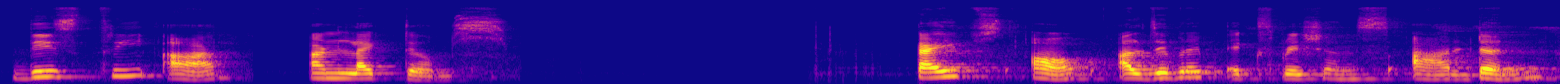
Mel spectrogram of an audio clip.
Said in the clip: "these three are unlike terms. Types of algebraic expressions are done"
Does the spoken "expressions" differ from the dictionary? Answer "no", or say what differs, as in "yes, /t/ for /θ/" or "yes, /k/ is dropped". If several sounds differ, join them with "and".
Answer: yes, /s/ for /z/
